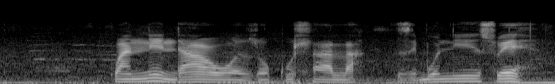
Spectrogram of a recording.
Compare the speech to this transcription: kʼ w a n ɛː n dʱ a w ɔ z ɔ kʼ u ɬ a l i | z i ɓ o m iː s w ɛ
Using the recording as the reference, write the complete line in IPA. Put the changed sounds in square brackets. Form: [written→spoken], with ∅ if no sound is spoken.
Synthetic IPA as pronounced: kʼ w a n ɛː n dʱ a w ɔ z [ɔ→o] kʼ u ɬ a l [i→a] | z i ɓ o [m→n] iː s w ɛ

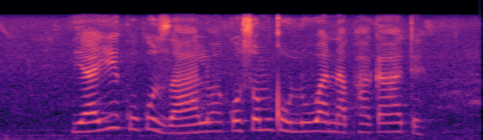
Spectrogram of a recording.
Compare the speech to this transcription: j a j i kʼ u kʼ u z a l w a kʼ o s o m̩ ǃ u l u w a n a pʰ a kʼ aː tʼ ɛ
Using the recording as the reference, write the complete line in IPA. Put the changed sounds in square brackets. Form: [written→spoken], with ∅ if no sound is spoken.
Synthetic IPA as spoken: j a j i kʼ u kʼ u z a l w a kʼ [o→ɔ] s o m̩ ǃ u l u w a n a pʰ a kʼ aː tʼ ɛ

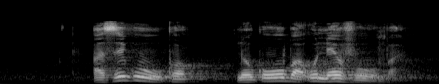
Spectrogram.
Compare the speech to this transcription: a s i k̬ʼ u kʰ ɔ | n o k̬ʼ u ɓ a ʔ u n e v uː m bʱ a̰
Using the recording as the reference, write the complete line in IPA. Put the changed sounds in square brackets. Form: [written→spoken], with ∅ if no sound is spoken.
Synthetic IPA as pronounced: a s i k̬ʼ u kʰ ɔ | n o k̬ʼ u ɓ a ʔ u n e v uː m bʱ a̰

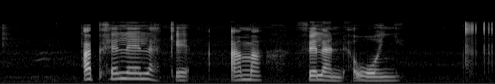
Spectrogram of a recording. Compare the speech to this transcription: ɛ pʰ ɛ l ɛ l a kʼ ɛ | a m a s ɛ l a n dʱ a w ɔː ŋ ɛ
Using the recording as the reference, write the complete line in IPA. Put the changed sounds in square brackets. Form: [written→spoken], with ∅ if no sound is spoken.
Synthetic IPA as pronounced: [ɛ→a] pʰ ɛ l ɛ l a kʼ ɛ | a m a [s→f] ɛ l a n dʱ a w ɔː [ŋ→ɲ] ɛ

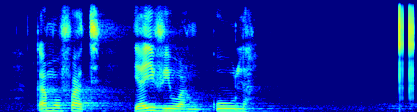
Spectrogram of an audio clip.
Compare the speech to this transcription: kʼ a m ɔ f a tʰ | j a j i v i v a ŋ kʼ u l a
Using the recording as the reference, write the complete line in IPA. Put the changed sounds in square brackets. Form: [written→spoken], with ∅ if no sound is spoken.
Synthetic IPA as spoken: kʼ a m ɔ f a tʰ | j a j i v i [v→w] a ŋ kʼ [u→uː] l a

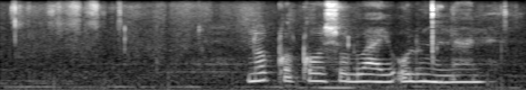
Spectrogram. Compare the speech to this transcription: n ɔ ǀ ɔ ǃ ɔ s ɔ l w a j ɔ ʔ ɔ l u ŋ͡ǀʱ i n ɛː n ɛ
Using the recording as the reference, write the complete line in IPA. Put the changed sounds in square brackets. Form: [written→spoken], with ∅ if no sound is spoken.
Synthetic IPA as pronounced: n ɔ [ǀ→ǃ] ɔ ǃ ɔ [s→ʃ] ɔ l w a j ɔ ʔ [ɔ→o] l u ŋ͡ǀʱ i n [ɛː→aː] n ɛ

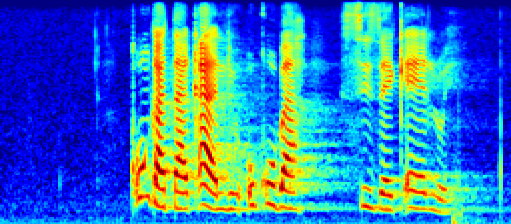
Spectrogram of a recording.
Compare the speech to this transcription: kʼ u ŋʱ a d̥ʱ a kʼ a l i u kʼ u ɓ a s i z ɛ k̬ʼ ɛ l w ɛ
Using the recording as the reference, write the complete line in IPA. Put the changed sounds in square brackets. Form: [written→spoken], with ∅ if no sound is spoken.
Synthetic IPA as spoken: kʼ u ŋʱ a d̥ʱ a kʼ a l i u kʼ u ɓ a s i z ɛ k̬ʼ [ɛ→ɛː] l w ɛ

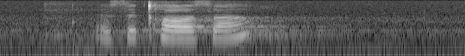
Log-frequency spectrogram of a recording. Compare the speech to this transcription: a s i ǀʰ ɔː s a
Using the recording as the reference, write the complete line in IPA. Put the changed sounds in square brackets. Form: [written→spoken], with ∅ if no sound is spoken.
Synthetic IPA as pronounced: [a→e] s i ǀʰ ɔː s a

